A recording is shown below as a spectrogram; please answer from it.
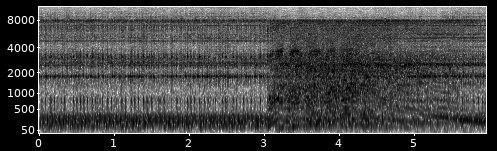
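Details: Small Chinese two-stroke engine, previously hard to start, after a simple fault was fixed: steady buzz, then clean rev-up around three seconds, holding even without stumbling; running normally again.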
